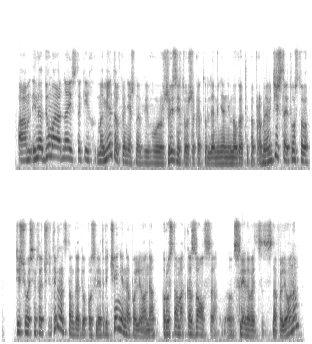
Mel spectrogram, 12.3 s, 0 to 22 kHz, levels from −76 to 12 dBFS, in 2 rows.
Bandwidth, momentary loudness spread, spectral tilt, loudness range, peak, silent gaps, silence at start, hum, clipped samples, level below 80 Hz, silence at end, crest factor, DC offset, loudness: 8.6 kHz; 5 LU; -4.5 dB/octave; 1 LU; -8 dBFS; none; 0.35 s; none; under 0.1%; -52 dBFS; 0.2 s; 12 dB; under 0.1%; -19 LUFS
